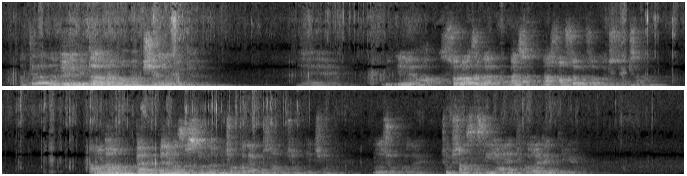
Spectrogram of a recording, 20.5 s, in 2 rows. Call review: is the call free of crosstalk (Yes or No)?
Yes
